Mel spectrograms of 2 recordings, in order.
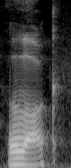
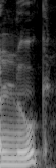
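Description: First: "look" with the vowel opened toward O, "lok"; correct open vowel. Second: "look" with a tight Spanish U, "luk"; wrong vowel. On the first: Teacher correcting the mistake, "look" with open O-like vowel. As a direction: say "look" as "lok", not "luk". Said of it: "semiclave U como look". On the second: Teacher showing the mistake, "look" with Spanish U. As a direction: say "look" as "luuk", the way to avoid. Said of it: "no look". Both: Shown as a demonstration.

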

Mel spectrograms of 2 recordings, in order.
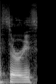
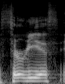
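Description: First: "thirtieth" squashed into two syllables, thir-tith; pronunciación incorrecta. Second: "thirtieth" in three syllables, thir-ti-eth; pronunciación correcta. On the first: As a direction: say "thirtieth" wrongly, without the extra vowel. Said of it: "que no sería thirtieth". («thirtieth» mal dicho, en dos sílabas) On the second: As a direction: give "thirtieth" its separate final eth. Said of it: "sino thirtieth". («thirtieth» en tres sílabas, con eth final) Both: Shown as a demonstration.

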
